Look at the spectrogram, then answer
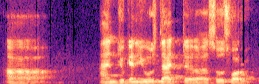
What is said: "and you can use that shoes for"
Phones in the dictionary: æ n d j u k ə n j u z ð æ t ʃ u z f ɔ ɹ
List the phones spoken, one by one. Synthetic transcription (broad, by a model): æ n d j u k ə n j u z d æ t s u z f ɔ ɹ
